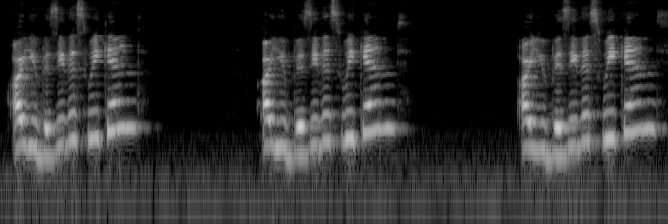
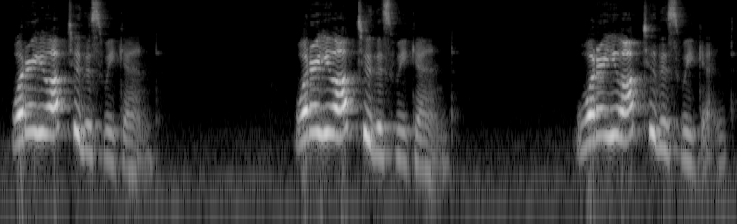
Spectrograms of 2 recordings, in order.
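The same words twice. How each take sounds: First: Higher question climbing to "weekend"; rising intonation. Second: High start, dropping down to "weekend"; falling intonation. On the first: Teacher leading learners to say it along, rising intonation on "weekend". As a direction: keep climbing through to the end of "weekend". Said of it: "say it with me with rising intonation". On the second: Teacher leading learners to say it along, falling intonation on "weekend". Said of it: "question with falling intonation". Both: Shown as a demonstration.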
